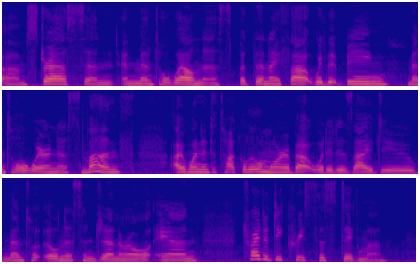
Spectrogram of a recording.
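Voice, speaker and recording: Her voice an unremarkable speaking voice, a woman talks at a moderate pace in a fairly high pitch with fairly even intonation on a very clean recording with a silent background. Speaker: psychiatrist. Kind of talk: workshop presentation. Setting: room with live audience.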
